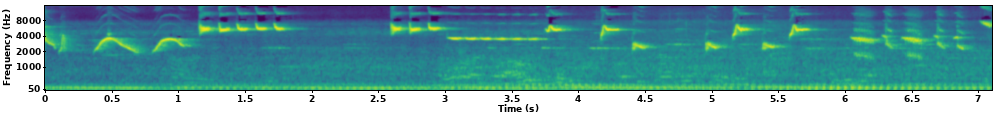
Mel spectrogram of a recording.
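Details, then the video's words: Sunda robin singing a rapid series of high, sharply rising and falling whistled notes, repeated in quick rhythmic bursts, with a constant low mechanical hum underneath. "Tledekan Gunung"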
